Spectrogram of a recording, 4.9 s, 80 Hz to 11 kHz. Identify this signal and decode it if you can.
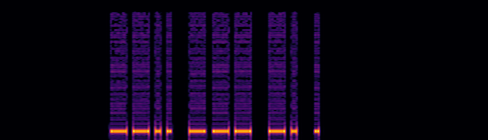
Morse code, heard as a keyed tone, about 21 wpm, 800 Hz. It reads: ZONE
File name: Alphabetical / Alphabetical mp3s / Zs @20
